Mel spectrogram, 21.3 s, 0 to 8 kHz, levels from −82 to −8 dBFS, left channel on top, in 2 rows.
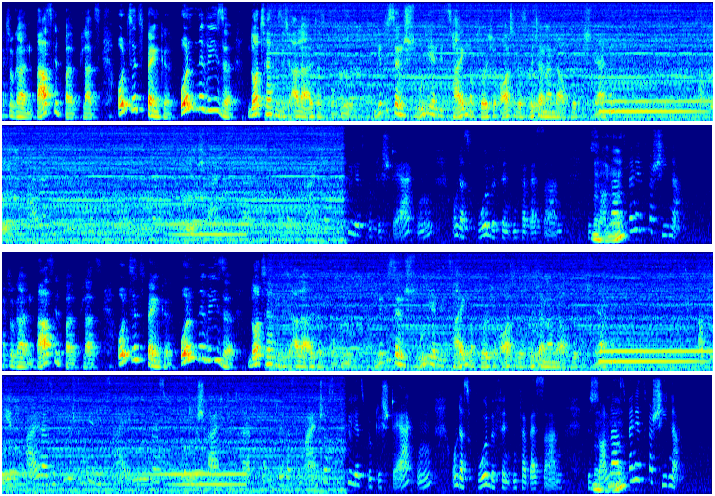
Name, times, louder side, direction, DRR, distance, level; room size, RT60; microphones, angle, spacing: voice 1, 0.0-5.2 5.6-9.3 19.5-20.0, left 3 dB, 90° left, 8 dB, 0.5 m, -34 dB
sound 1, 4.0-15.8, left 3 dB, 30° left, 0.5 m, -44 dB
sound 2, 8.9-14.3, right 2 dB, 10° left, 0.8 m, -40 dB
voice 2, 10.2-20.8, right 5 dB, 40° right, 7 dB, 0.3 m, -47 dB
2.8 x 2.2 x 2.8 m, 0.36 s
head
